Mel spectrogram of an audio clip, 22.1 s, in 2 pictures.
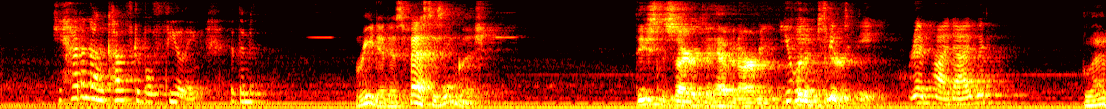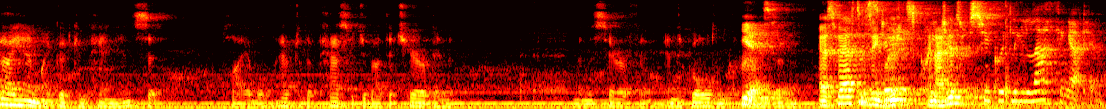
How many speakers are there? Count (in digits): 5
